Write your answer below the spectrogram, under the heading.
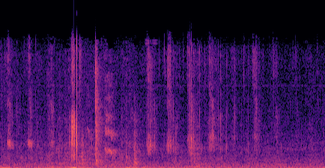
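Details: Miss Diggit, a female prairie dog, nibbling a graham cracker: sharp crisp crunches burst loudest near the first and second seconds, then settle into softer, quicker patter of chewing over a steady low hiss.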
